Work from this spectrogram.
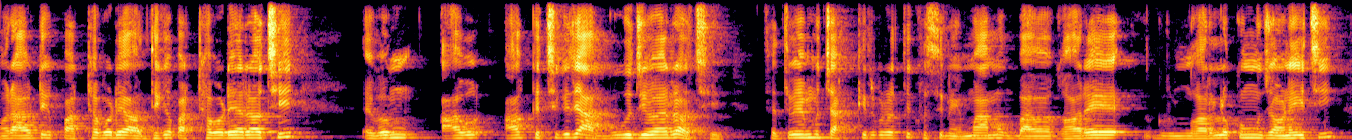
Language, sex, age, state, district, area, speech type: Odia, male, 18-30, Odisha, Dhenkanal, rural, spontaneous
